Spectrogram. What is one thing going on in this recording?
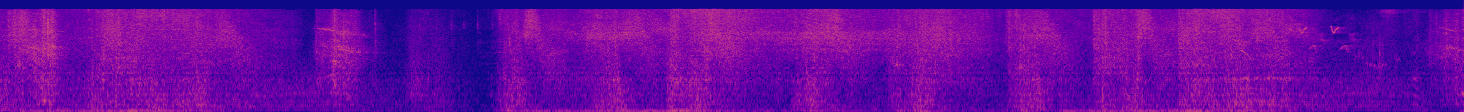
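Flames roar and crackle from a blast.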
